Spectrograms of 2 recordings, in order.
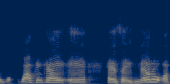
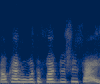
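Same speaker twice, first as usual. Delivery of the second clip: high-pitched, exasperated comeback; retold exasperated retort; 7 semitones higher than usual. Hard-of-hearing [name] answers friends, exasperated high retort. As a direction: fire back the question, exasperated. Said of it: "I'm like".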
